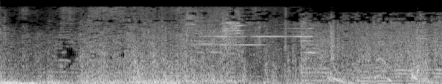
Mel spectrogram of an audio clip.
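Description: Film fight scene in which a gang of thugs shoots at wedding offerings: dense, continuous clash of booming impacts and crashing bursts with a layered score-like hum, loud throughout with no clear pauses.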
